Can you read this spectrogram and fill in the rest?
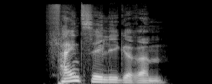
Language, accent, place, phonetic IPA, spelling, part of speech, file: German, Germany, Berlin, [ˈfaɪ̯ntˌzeːlɪɡəʁəm], feindseligerem, adjective, De-feindseligerem.ogg
- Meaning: strong dative masculine/neuter singular comparative degree of feindselig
